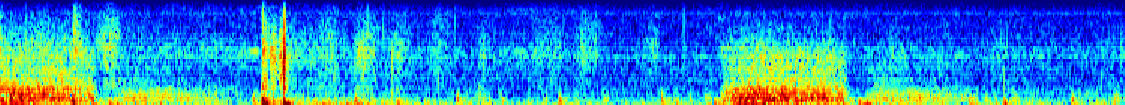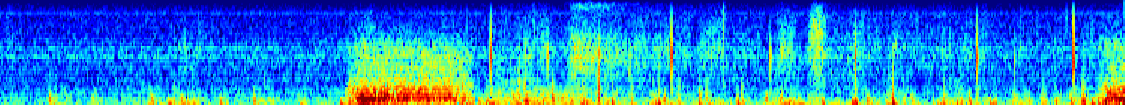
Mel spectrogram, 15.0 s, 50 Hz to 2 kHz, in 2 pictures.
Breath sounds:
0.00-0.65 s: inhalation
0.65-1.58 s: exhalation
4.74-5.67 s: inhalation
5.79-6.72 s: exhalation
9.77-10.70 s: inhalation
10.76-11.69 s: exhalation

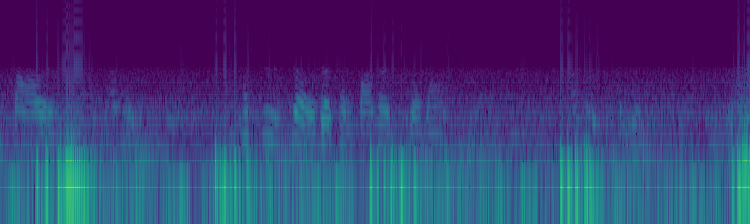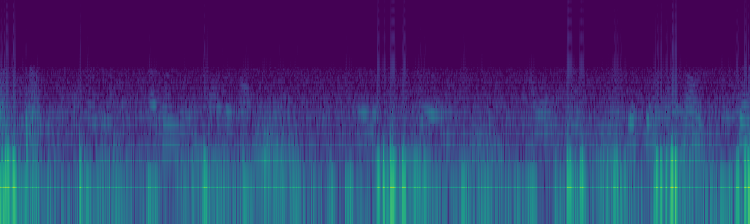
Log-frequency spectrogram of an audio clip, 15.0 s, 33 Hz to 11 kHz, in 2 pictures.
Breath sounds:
0.17-0.93 s: exhalation
0.17-0.93 s: crackles
0.99-1.94 s: inhalation
1.96-2.71 s: exhalation
1.96-2.71 s: crackles
2.72-3.67 s: inhalation
3.69-4.44 s: exhalation
3.69-4.44 s: crackles
4.52-5.47 s: inhalation
5.53-6.04 s: exhalation
5.53-6.04 s: crackles
6.12-7.16 s: inhalation
7.28-7.92 s: exhalation
7.28-7.92 s: crackles
8.21-9.10 s: inhalation
9.27-10.03 s: exhalation
9.27-10.03 s: crackles
10.16-10.92 s: inhalation
11.23-11.99 s: exhalation
11.23-11.99 s: crackles
12.09-12.98 s: inhalation
13.05-13.55 s: exhalation
13.05-13.55 s: crackles
13.55-13.98 s: inhalation
14.00-14.45 s: exhalation
14.00-14.45 s: crackles
14.50-15.00 s: inhalation

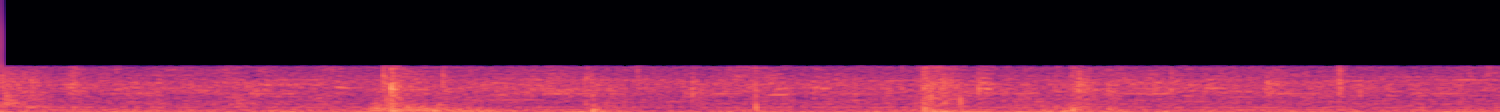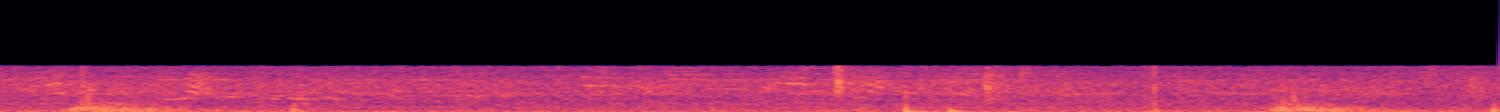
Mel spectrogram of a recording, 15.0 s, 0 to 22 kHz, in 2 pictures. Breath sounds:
1.67-2.69 s: inhalation
1.67-2.69 s: crackles
2.77-3.25 s: exhalation
2.77-3.25 s: crackles
7.71-8.74 s: inhalation
7.71-8.74 s: crackles
8.82-9.29 s: exhalation
8.82-9.29 s: crackles
13.85-14.88 s: inhalation
13.85-14.88 s: crackles

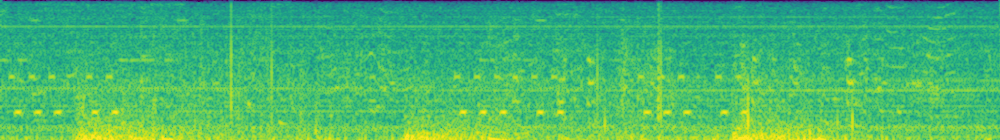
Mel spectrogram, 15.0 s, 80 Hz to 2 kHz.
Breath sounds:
1.10-2.36 s: inhalation
2.36-2.65 s: wheeze
5.99-7.37 s: inhalation
7.37-7.64 s: wheeze
11.00-12.68 s: inhalation

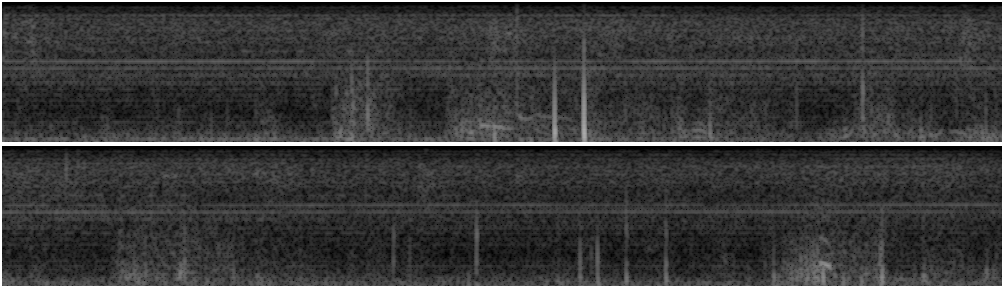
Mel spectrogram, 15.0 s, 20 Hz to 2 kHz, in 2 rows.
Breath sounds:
3.51-4.14 s: wheeze
5.08-5.38 s: wheeze
13.27-14.15 s: inhalation
13.55-13.87 s: wheeze

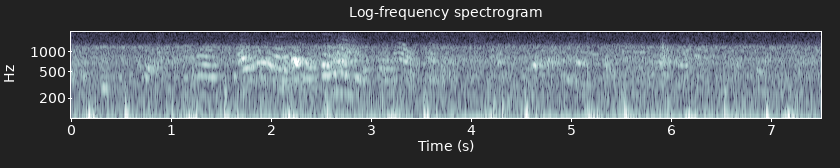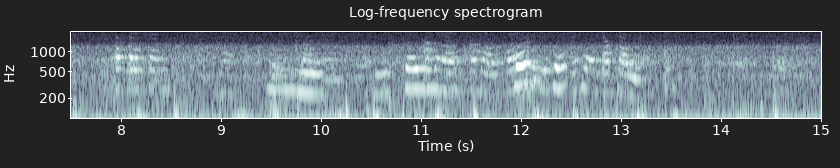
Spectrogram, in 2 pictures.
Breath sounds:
9.46-10.11 s: wheeze

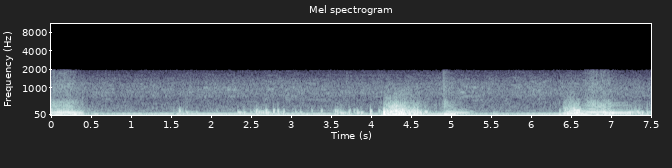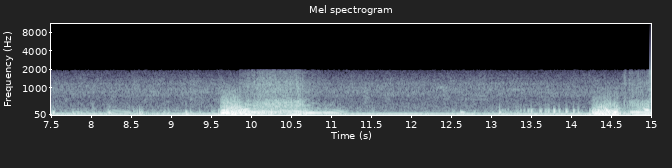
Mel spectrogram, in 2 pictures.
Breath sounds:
0.00-0.47 s: inhalation
0.00-0.47 s: wheeze
4.13-4.79 s: inhalation
4.13-4.79 s: crackles
4.82-5.37 s: exhalation
4.82-5.37 s: wheeze
6.30-6.70 s: inhalation
6.71-7.61 s: exhalation
6.71-7.61 s: wheeze
9.61-10.33 s: inhalation
10.36-11.29 s: exhalation
10.36-11.29 s: wheeze
14.25-14.70 s: inhalation
14.25-14.70 s: crackles
14.69-15.00 s: exhalation
14.69-15.00 s: wheeze

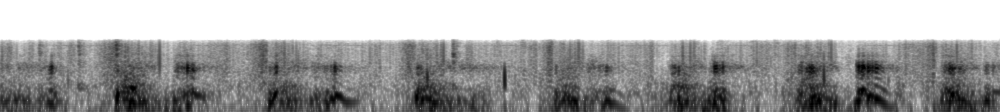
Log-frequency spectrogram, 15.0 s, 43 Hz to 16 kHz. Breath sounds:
1.67-2.34 s: crackles
1.69-2.41 s: inhalation
2.41-3.13 s: exhalation
2.41-3.13 s: crackles
3.85-4.52 s: inhalation
3.85-4.52 s: crackles
4.55-5.22 s: exhalation
4.55-5.22 s: crackles
6.13-6.79 s: inhalation
6.13-6.79 s: crackles
6.85-7.51 s: exhalation
6.85-7.51 s: crackles
8.04-8.71 s: inhalation
8.04-8.71 s: crackles
8.77-9.43 s: exhalation
8.77-9.43 s: crackles
10.02-10.68 s: inhalation
10.02-10.68 s: crackles
10.70-11.21 s: exhalation
10.70-11.21 s: crackles
11.80-12.56 s: inhalation
11.80-12.56 s: crackles
12.88-13.64 s: exhalation
12.88-13.64 s: crackles
14.04-14.80 s: inhalation
14.04-14.80 s: crackles

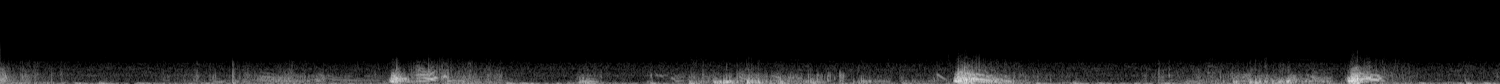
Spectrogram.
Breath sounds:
2.42-3.83 s: inhalation
2.42-3.83 s: wheeze
3.82-5.12 s: exhalation
3.82-5.12 s: crackles
5.75-6.04 s: wheeze
6.78-8.95 s: inhalation
6.78-8.95 s: crackles
9.54-10.30 s: exhalation
9.54-10.30 s: crackles
12.33-13.45 s: inhalation
12.33-13.45 s: crackles
13.51-13.97 s: exhalation
13.51-13.97 s: wheeze

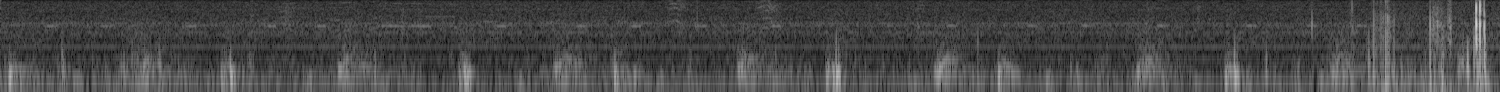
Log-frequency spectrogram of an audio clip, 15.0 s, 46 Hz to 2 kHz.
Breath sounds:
0.99-1.92 s: inhalation
2.05-2.48 s: crackles
2.05-2.56 s: exhalation
3.29-4.22 s: inhalation
4.45-4.80 s: exhalation
4.45-4.81 s: crackles
5.43-6.00 s: inhalation
6.02-6.46 s: exhalation
6.06-6.43 s: crackles
7.33-8.11 s: inhalation
8.21-8.53 s: exhalation
9.29-9.90 s: inhalation
9.90-10.53 s: exhalation
11.34-12.16 s: inhalation
12.18-12.70 s: exhalation

